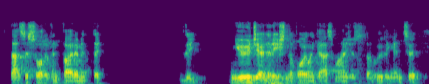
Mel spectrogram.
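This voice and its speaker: A man speaks at a fairly quick pace with a Glasgow accent. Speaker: university lecturer, course leader. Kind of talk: course presentation in online hangout. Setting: video call broadcast.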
